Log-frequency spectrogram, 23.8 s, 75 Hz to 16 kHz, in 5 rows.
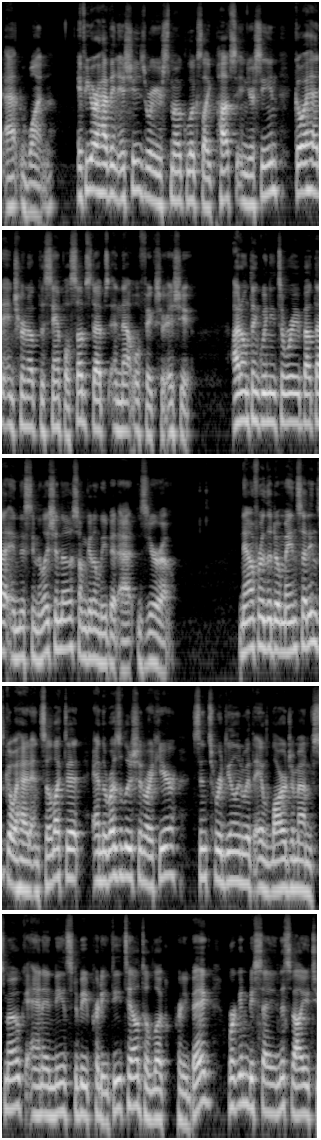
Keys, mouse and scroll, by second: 12.4 click, 16.4-23.6 drag, 23.6 KP_0.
